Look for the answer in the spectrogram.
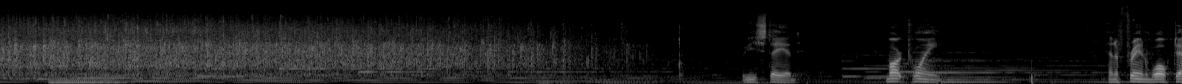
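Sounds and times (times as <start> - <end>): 
audience clapping hands: 0.0 - 6.9
speech: 7.4 - 8.1, 8.8 - 9.7, 11.1 - 11.8.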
